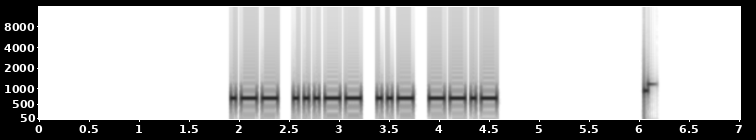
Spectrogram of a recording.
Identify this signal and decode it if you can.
Morse code, heard as a keyed tone, about 21 wpm, 700 Hz. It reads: W3UQ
